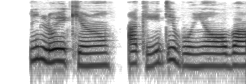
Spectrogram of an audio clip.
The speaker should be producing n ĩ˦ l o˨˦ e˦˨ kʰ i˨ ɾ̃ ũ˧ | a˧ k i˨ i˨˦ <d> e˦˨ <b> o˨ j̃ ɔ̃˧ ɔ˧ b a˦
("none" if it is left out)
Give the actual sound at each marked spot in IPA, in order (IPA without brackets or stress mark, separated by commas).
d, b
